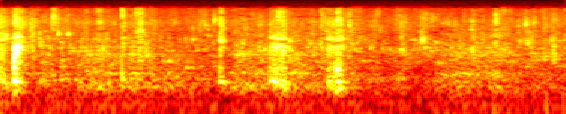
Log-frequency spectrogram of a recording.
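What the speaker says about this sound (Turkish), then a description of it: "Biraz su dinlensin." Spring water running out of a mountainside near Akarca, a faint steady trickle and splash with scattered drips, heard from close by with no talk.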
